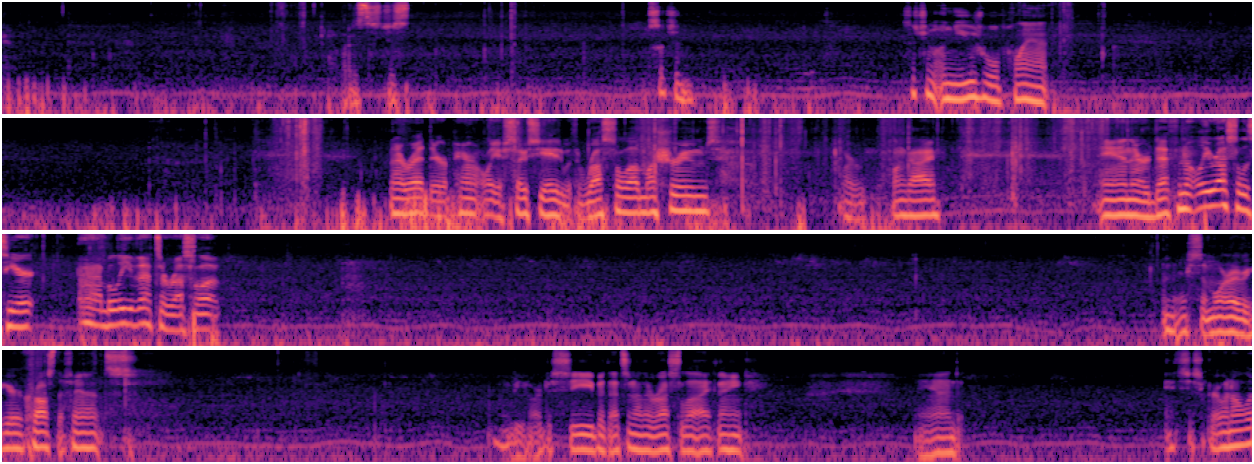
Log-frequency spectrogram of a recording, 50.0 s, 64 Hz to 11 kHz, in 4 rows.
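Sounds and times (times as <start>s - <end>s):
low rumble on microphone: 0.0s - 39.2s
faint low hum: 0.0s - 50.0s.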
